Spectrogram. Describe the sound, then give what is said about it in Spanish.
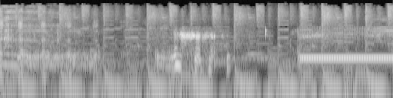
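Ringback tone of an outgoing phone call: a steady, even electronic tone that begins partway through and holds to the end, after stretches of talk in Spanish. “Ay, ojalá nos conteste. Estaría maravilloso para decirle que le hablamos de México.”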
